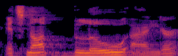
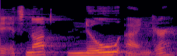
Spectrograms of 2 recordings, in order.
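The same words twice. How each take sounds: First: "blow" stressed, slow, rising. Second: "no" stressed, slow, rising. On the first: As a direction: hit "blow" slowly to set it apart. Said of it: "as in blowing up". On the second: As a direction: lean on "no" slowly as the wrong word. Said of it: "as Tim Keller will say". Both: Shown as a demonstration.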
